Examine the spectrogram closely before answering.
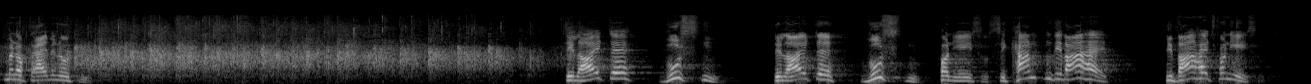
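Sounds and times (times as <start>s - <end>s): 
speech: 0.0s - 1.1s, 5.6s - 12.8s
audience applause: 0.0s - 5.8s.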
